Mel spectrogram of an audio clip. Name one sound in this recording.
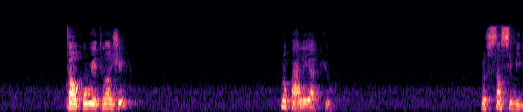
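A middle-aged man speaks calmly in short phrases over an online call.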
